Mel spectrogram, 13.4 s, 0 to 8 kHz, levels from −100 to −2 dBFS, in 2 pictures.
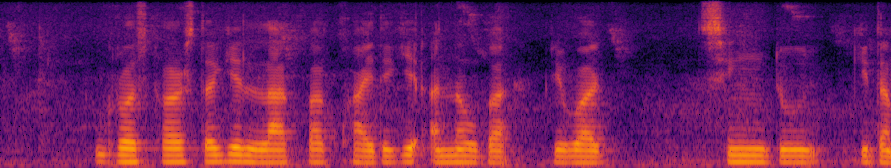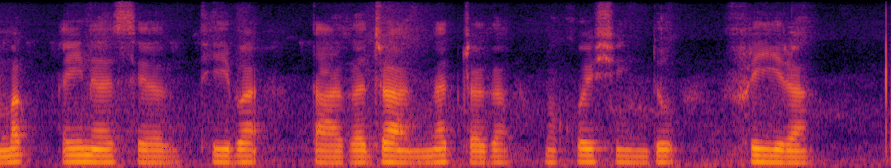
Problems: constant background noise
